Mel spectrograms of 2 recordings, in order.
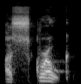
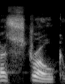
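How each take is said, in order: First: The T sound in stroke is dropped. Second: The T sound in stroke is pronounced.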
